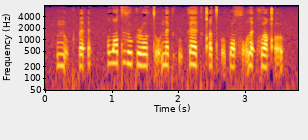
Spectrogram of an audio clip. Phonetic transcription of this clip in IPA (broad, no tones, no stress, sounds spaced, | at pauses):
n o̰ k p ɛ ʔ | ðˤ i t z u k ɹ o t o̰ n ɛ k ʔ ṵ k ɛ k qʼ ɪ t ʔ o̰ p ɔ sˤ o̰ ð ɪ ʔ χʷ ɛ qʼ ṵ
